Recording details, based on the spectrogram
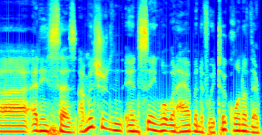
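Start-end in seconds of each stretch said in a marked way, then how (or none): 1.0-3.3 put-on sexy voice. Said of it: "with a sexy Dan Harmon voice".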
